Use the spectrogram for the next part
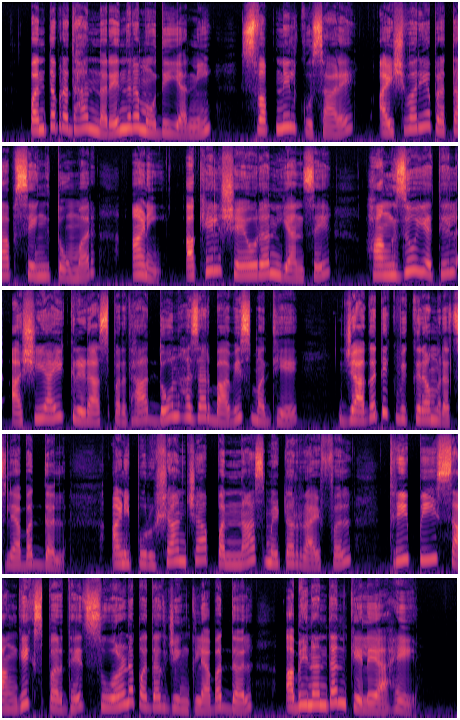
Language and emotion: Marathi, neutral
